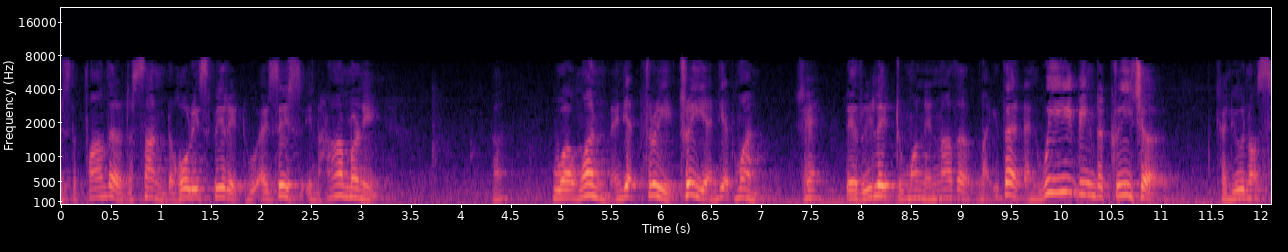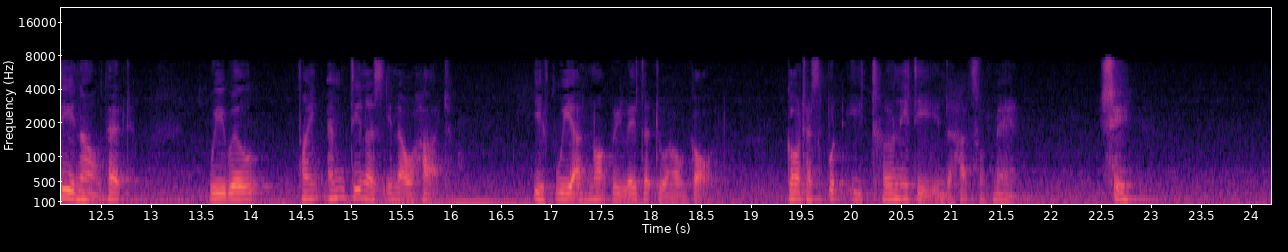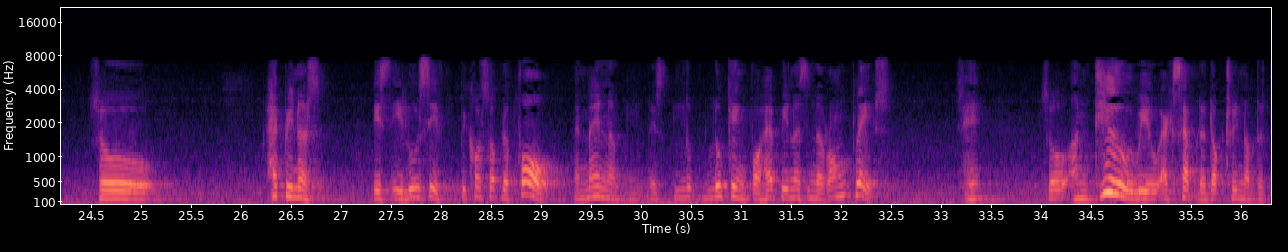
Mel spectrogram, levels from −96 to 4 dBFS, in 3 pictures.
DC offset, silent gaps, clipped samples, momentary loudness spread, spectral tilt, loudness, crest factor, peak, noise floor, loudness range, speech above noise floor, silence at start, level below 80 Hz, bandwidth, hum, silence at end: under 0.1%; none; under 0.1%; 21 LU; -7.5 dB/octave; -30 LUFS; 22 dB; -10 dBFS; -52 dBFS; 10 LU; 23 dB; 0 s; -56 dBFS; 8 kHz; none; 0 s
